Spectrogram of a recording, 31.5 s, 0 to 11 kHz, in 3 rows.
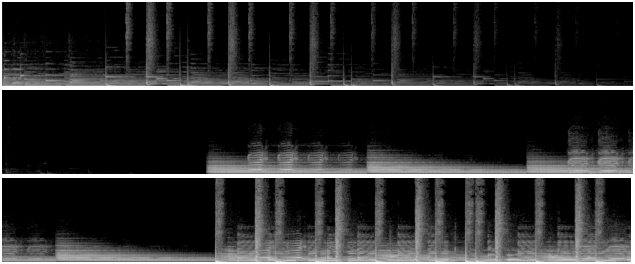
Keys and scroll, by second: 13.8 ctrl+Tab, 14.7 ctrl+Tab, 15.1 ctrl+g, 15.5 ctrl+Escape, 19.1 KP_Decimal.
